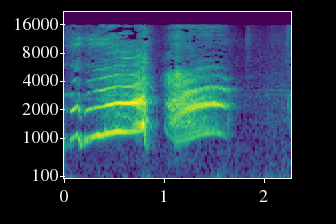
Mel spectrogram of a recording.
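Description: A woman squealing with laughter: two long high-pitched shrieks, the first rising in pitch, the second shorter.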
